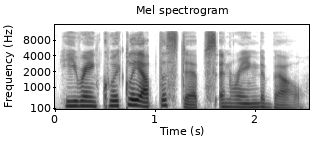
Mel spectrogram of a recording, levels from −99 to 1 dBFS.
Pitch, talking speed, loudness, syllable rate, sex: 170 Hz, 235 wpm, -19 LUFS, 4.5 syllables/s, female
